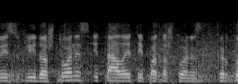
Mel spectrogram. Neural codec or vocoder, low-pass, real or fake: vocoder, 22.05 kHz, 80 mel bands, WaveNeXt; 7.2 kHz; fake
